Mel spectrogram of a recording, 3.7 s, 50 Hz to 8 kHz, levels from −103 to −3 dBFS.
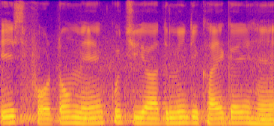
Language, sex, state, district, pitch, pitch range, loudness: Hindi, male, Uttar Pradesh, Shamli, 125 Hz, 120-130 Hz, -11 LUFS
